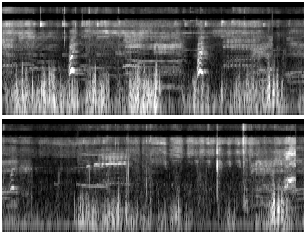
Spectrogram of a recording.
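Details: Sheep and lambs on a sheep farm during the separation of lambs from ewes, several wavering bleats rising and falling through the twelve seconds, overlapping one another amid low rumbling farm noise and handling sounds.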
